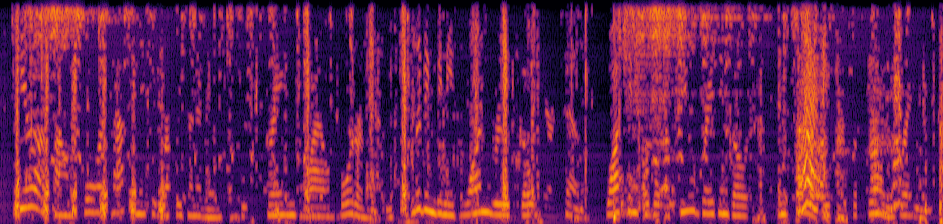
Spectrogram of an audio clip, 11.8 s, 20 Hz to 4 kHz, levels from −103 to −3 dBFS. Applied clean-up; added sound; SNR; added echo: classical method spectral subtraction.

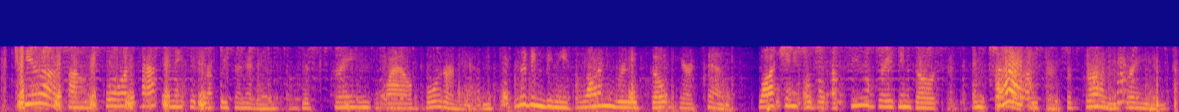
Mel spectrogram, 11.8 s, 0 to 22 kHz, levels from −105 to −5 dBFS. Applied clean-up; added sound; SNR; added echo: neural mask model RNNoise.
